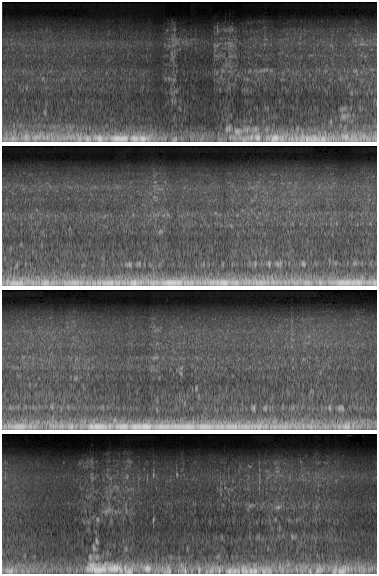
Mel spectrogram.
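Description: A vehicle engine rumbles steadily as it drives along a winding road.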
